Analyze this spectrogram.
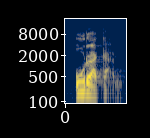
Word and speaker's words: Huracán: your instant rewind to New Horizons the Lamborghini Huracan hurricane hurricane hurricane hurricane hurrican and now that you know how to pronounce it coming soon the replacement to the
